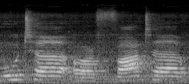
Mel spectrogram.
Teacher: And then the R at the end of the words, so at the end of Lehrer, or you'll have the end of Mutter or Vater, which it's not like a strong R, it's like an R that disappears.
